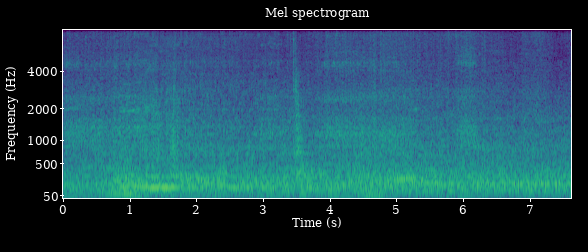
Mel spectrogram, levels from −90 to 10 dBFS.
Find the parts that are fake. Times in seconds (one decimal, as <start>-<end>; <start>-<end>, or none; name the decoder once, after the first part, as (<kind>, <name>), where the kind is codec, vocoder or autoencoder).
1.2-3.2 (vocoder, HiFi-GAN)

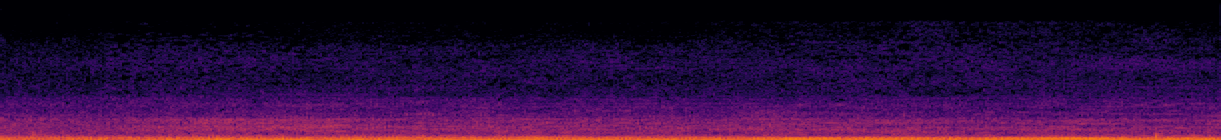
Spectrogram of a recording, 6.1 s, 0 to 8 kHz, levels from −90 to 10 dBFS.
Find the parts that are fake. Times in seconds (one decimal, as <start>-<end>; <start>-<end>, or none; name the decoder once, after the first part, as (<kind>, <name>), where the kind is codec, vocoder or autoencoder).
1.4-6.1 (codec, SNAC)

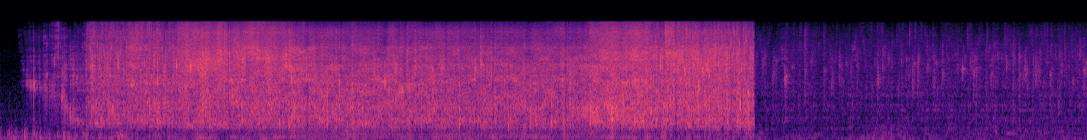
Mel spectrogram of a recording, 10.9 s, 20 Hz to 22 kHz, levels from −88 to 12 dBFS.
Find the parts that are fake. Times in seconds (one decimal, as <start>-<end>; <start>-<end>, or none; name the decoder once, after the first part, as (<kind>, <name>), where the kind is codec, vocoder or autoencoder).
1.8-6.5 (codec, SNAC)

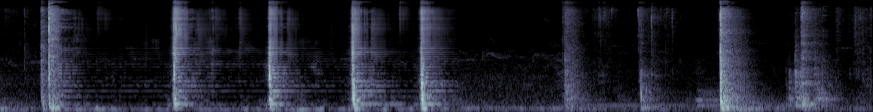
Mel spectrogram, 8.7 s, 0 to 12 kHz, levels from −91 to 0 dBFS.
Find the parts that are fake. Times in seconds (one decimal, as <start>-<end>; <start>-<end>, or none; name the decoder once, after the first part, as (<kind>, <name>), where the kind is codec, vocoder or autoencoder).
0.6-4.6 (vocoder, BigVGAN v2)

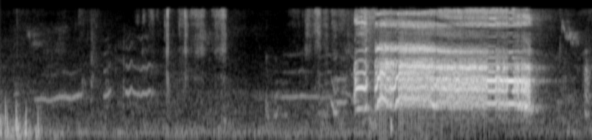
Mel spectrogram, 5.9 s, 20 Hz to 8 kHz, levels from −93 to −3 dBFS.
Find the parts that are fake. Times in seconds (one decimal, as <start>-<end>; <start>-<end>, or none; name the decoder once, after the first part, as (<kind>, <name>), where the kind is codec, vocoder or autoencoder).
none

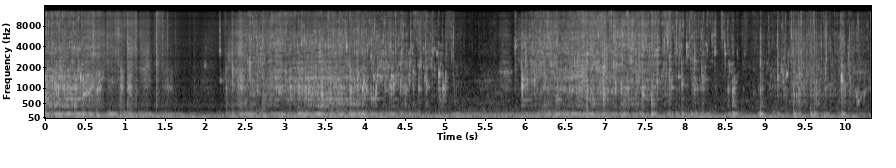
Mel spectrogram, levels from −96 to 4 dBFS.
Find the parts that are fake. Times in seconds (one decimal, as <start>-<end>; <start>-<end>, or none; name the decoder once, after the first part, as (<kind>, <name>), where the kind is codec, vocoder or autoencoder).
0.5-2.5 (autoencoder, DAC-VAE)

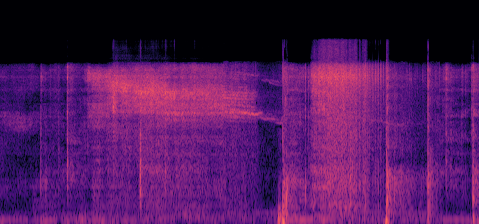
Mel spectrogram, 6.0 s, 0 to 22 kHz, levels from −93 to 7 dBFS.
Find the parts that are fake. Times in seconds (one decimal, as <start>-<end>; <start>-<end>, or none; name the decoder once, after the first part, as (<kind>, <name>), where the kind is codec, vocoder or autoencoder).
0.0-2.8 (codec, SNAC); 3.6-4.1; 5.5-6.0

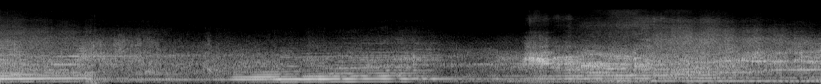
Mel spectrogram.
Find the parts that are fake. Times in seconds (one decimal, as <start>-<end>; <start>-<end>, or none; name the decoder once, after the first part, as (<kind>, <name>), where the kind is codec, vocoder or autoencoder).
0.0-0.9 (codec, SNAC); 2.8-8.2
